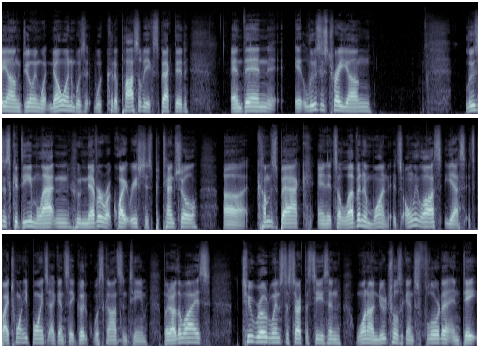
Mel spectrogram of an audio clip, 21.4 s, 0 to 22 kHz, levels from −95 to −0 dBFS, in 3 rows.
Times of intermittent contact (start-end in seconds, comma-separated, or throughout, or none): 14.68-14.76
